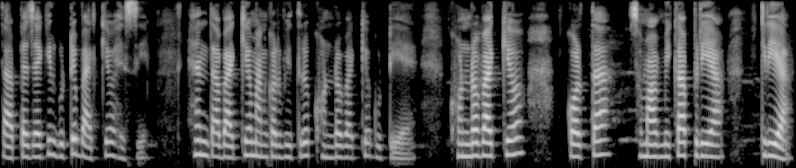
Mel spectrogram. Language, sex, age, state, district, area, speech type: Odia, female, 18-30, Odisha, Bargarh, urban, spontaneous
